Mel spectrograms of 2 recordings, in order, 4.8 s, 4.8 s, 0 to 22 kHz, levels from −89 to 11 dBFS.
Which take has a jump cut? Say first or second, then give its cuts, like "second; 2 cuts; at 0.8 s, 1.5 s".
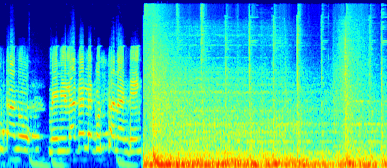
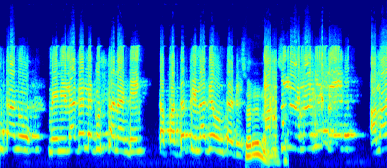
first; 1 cut; at 1.8 s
